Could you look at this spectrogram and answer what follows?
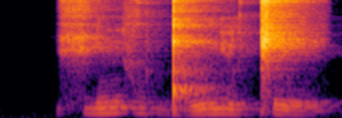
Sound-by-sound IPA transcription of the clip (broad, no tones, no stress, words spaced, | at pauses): xinʲvu ɡ͡ǃɵnʲɵlʲǁe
